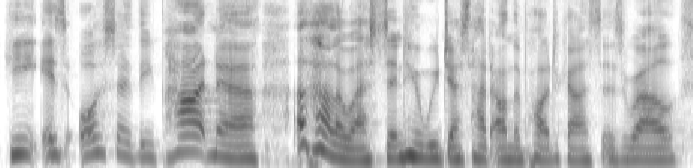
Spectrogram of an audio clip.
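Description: A woman's voice: fairly low pitch, normal speed, dry recording. Woman podcast host, earnest and flowy, spiritual talk w some slang, dry close sound. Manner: earnest, flowing, spiritual wording with casual slang. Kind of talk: heartfelt spiritual podcast introduction and chat.

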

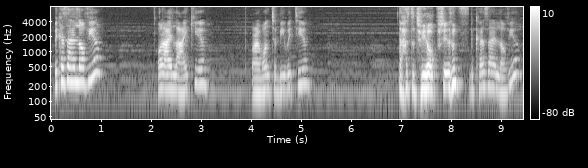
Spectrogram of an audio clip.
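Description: A woman's voice: fairly low pitch, animated, a little slow, long pauses, soft background music. A woman hosting a reaction video, thinking aloud in short bursts and repeating words as she watches. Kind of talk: casual reaction commentary.

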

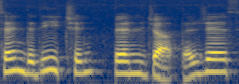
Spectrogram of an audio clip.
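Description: A woman with a low voice teaches an Arabic course, patiently repeating examples and slowing to say each word. The recording sounds dull and lo-fi. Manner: patient, repeats examples, often addresses listeners as friends; slows down to pronounce Arabic words. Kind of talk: online course lecture.

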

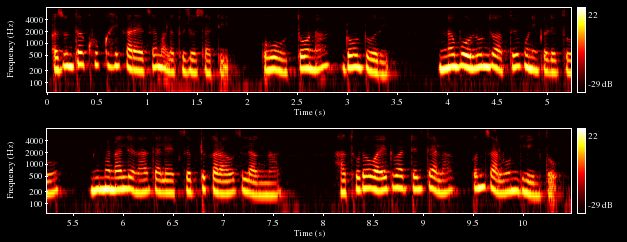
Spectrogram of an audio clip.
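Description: Woman doing a young wife, storybook, mischievous, sly teasing delivery, mellow voice. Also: fairly high pitch, brisk. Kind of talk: storybook character reading.

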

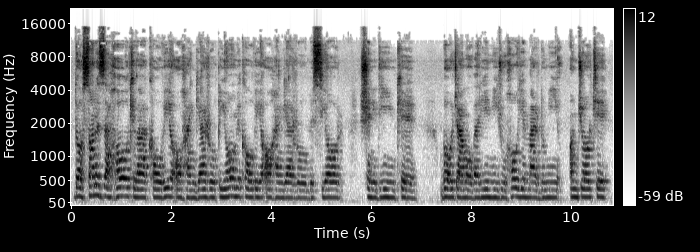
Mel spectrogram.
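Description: Echoey, lowish-voiced woman explaining an epic. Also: level tone, dark tone. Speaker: storyteller presenting and explaining an epic. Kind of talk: expository storytelling to camera. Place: small wood-panelled room at home, indoors. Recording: echoey room.

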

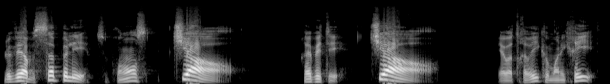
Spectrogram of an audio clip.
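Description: A man teaching a language lesson, explaining clearly and slowing right down to model words for students to repeat. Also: medium pitch, very animated, no room sound, studio quality. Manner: clear didactic explaining, slow drawn-out model pronunciations for repetition.

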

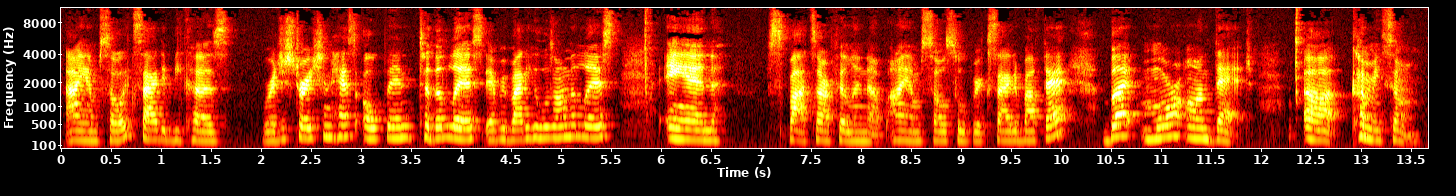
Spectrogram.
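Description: Middle aged lady vlogger chatting away, bright crisp-edged voice, mouth kinda numb n swollen from the dentist. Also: medium pitch, measured pace. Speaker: sewing channel host. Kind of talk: casual chatty vlog to camera. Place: small indoor room at home.

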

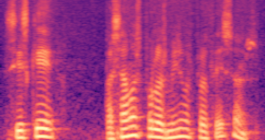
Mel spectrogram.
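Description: Mellow husky man giving a talk. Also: on the high side, slow. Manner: lively storytelling, acts out quoted dialogue, laughs often. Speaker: speaker at a meditation talk. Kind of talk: spiritual talk to a live audience.

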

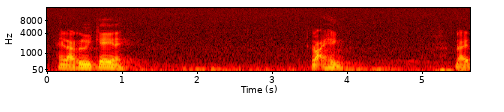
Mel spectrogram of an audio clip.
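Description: A man's voice: medium pitch, a little mellow. A man teaching a Japanese kanji lesson, explaining in a conversational way and often asking rhetorical check questions.

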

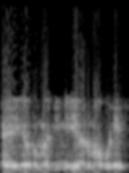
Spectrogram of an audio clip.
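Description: A man's voice: lowish voice, fairly even intonation, fast. A man calling in to a show, chatting casually over a phone line. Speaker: phone-in caller. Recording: dull, narrow phone line.

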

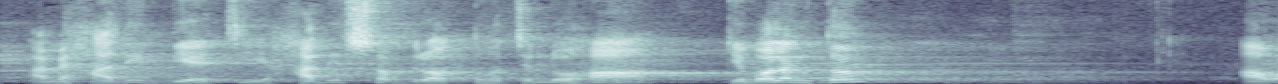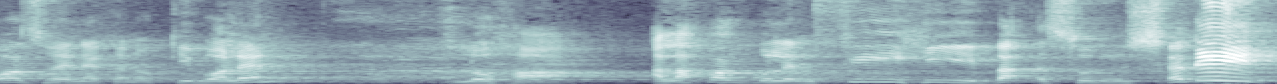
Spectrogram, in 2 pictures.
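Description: A male preacher from Bangladesh giving a fiery sermon, calling on the crowd to answer back and swinging from soft phrases to shouted peaks. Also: a little high. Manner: call-and-response, prompting the crowd to answer back. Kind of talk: fiery Islamic sermon at a gathering. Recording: echoey hall over a PA system.

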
